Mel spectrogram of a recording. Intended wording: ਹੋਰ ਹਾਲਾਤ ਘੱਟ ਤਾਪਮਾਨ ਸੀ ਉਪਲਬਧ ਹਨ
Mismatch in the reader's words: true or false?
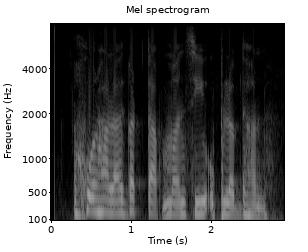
false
